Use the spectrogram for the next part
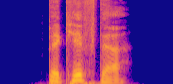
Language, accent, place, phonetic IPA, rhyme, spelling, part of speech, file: German, Germany, Berlin, [bəˈkɪftɐ], -ɪftɐ, bekiffter, adjective, De-bekiffter.ogg
- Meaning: 1. comparative degree of bekifft 2. inflection of bekifft: strong/mixed nominative masculine singular 3. inflection of bekifft: strong genitive/dative feminine singular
